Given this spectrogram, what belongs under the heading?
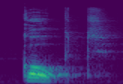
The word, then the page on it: koopt: /koːpt/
